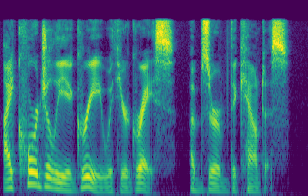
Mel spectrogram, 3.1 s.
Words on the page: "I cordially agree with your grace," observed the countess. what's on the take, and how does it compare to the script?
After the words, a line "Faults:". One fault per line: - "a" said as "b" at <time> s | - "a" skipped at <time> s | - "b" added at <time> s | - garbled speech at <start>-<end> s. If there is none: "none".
"I cordially agree with your grace," observed the countess.
Faults:
none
